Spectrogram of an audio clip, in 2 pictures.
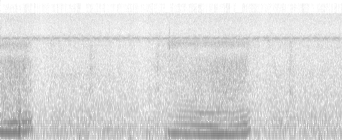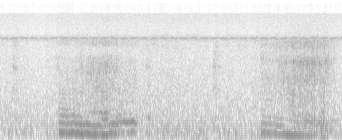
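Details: Sleeping cat snoring very loudly, audible from another room: three drawn-out snores in about ten seconds, each with a buzzing, pitched vibration on the in-breath.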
